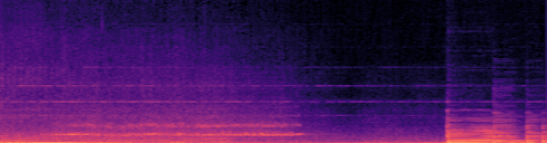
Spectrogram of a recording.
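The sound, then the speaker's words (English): A getaway Buick's tires screech in a long, steady squeal over a revving engine as it speeds away from a bank with hostages standing on its running boards, fading slightly before another loud, blaring burst of sound cuts in near the end. “The gang pulls the hostages to the getaway car and forces them to stand on the vehicle's running boards before the Buick screeches away.”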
